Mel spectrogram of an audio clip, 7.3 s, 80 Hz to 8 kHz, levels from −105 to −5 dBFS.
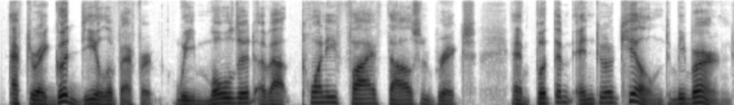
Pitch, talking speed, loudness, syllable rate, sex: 115 Hz, 180 wpm, -18 LUFS, 4.6 syllables/s, male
